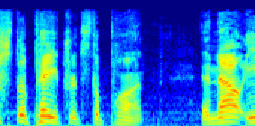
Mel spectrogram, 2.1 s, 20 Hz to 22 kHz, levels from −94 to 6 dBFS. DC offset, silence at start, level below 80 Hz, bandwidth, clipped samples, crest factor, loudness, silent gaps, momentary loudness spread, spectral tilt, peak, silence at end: under 0.1%; 0 s; -58 dBFS; 16 kHz; under 0.1%; 22 dB; -22 LUFS; none; 14 LU; -3.5 dB/octave; -2 dBFS; 0 s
